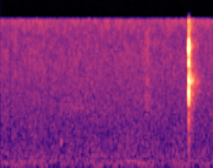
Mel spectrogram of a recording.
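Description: Low room noise, then a single sharp click near the end.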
